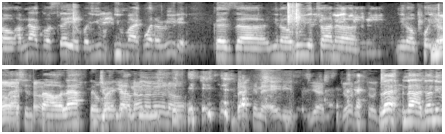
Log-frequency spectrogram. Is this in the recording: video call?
yes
